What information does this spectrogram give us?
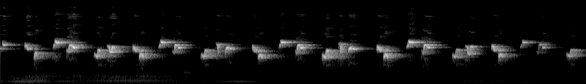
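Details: Lively sooty-headed bulbul singing, meant to stir quiet or stammering bulbuls to sing. Short, bright, downslurred whistles follow one another in rapid, bubbling groups of two or three notes, with no other sounds.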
